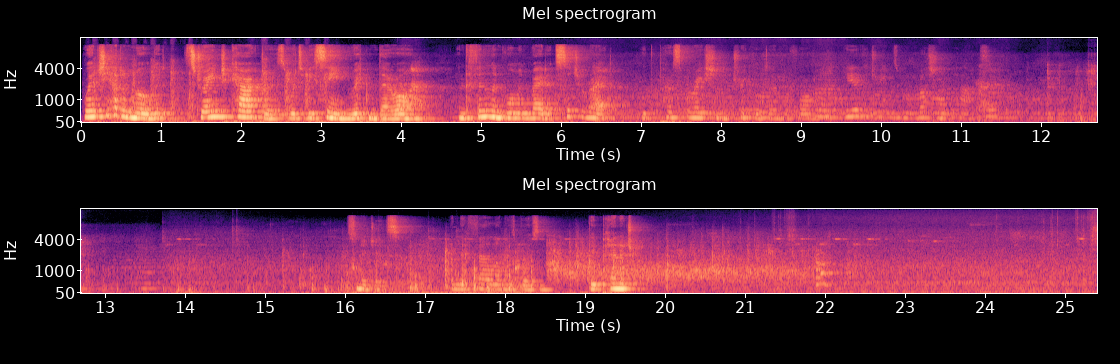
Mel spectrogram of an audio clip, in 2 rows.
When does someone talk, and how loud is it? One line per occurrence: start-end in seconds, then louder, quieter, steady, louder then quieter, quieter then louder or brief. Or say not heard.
0.0-11.3 quieter
16.1-16.7 brief
17.3-19.6 brief.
